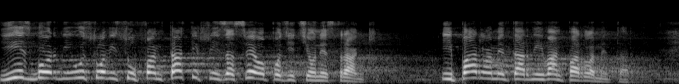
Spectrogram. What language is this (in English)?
Serbian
